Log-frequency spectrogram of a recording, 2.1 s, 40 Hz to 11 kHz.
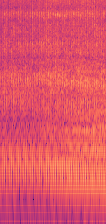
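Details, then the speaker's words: Rebuilt WW2 generator engine on first start, warm original piston, quarter choke, no smoke: steady, even single-cylinder beat with a firm low thump and no misses or knocks; running normally before shutdown. "There we go. Absolutely spot on."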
